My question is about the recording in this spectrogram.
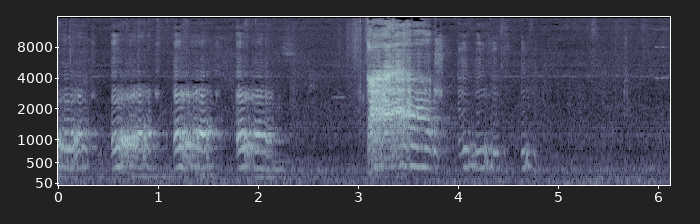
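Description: Newborn baby crying in short, repeated wails for the first two seconds. One louder cry comes about three seconds in, followed by a few weaker whimpers before the crying stops.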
